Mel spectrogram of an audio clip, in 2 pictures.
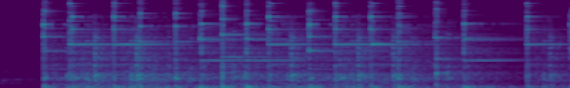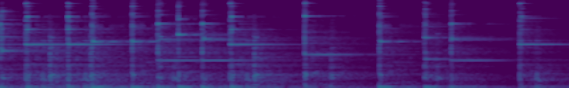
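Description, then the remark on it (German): A hand-cranked music box, its cold metal crank turned hesitantly by hand, plinks out a sour, out-of-tune melody, its bright metallic notes plucked in a steady, slightly uneven stream over a low mechanical hum, ringing on without any voices. “Zaghaft dreht sie sie, wobei eine unglaublich verstimmte Melodie ertönt.”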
